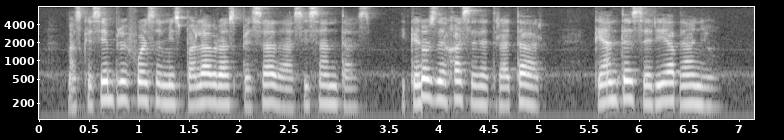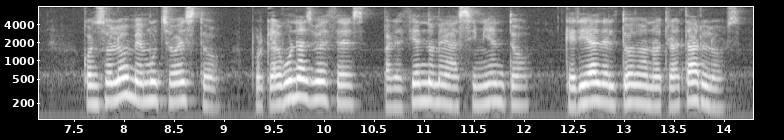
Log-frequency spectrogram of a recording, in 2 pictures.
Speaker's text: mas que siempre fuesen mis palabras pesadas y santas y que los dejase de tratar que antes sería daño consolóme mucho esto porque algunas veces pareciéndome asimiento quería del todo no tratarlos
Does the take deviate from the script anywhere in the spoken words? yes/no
no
